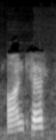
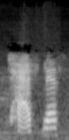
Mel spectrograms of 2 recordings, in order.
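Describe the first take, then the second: First: Said in the usual way. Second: "Cast Nest" said as two words, cast plus nest; botched word. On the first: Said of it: "he was supposed to say". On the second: Retold or imitated. Quoting a wrestler's slip, "Cast Nest" mispronounced as two words. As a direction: garble "contest" into "Cast Nest". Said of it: "Instead, what comes out of is".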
